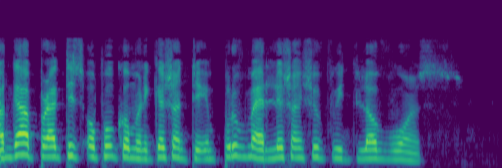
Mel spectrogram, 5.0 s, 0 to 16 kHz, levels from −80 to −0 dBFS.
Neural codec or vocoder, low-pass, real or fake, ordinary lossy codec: codec, 16 kHz, 4.8 kbps, FACodec; 7.2 kHz; fake; MP3, 48 kbps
